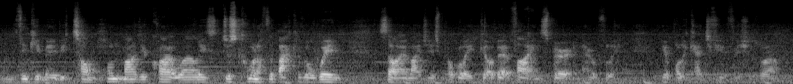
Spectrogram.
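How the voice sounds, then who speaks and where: Over background music, a man with a Yorkshire accent talks very fast, his loudness rising and falling sharply. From South Yorkshire, England. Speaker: angler. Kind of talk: interview.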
